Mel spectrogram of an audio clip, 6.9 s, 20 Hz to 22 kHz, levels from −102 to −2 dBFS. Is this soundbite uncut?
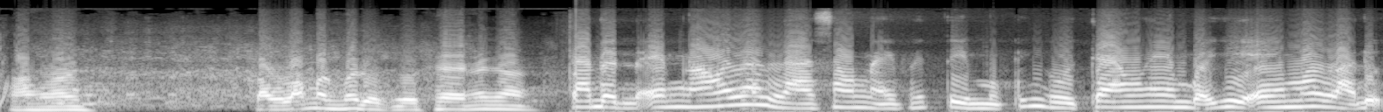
no; 1 cut; at 2.9 s

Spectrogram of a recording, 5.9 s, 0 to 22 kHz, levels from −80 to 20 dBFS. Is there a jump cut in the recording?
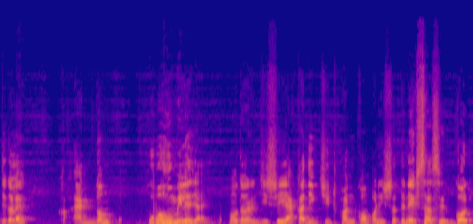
no; 0 cuts

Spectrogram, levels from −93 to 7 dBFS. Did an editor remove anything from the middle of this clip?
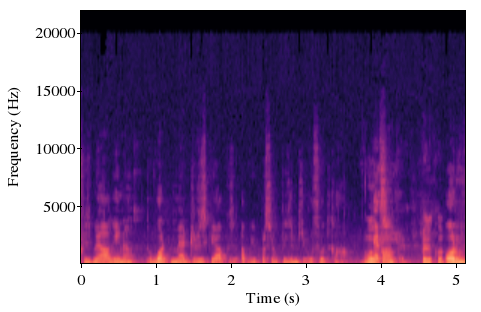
no; 0 cuts

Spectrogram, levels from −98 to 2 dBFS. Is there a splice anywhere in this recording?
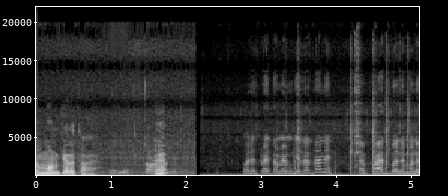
yes; 1 cut; at 2.2 s

